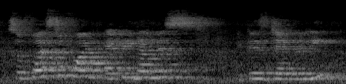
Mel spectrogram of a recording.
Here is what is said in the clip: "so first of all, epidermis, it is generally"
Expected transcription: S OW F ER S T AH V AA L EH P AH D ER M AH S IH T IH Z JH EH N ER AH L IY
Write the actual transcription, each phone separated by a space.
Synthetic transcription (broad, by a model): S OW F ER S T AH P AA N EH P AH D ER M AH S IH T IH Z JH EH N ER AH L IY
